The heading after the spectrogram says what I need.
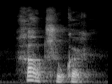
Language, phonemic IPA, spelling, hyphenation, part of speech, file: Dutch, /ˈɣɑu̯tˌzu.kər/, goudzoeker, goud‧zoe‧ker, noun, Nl-goudzoeker.ogg
- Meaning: gold digger, gold prospector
